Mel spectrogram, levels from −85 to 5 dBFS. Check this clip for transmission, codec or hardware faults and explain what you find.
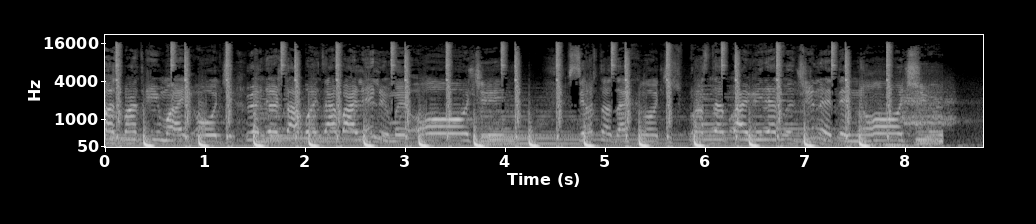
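Nothing turned up here: there's no dropout, glitch or other transmission, codec or hardware trouble to point to anywhere in the clip.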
